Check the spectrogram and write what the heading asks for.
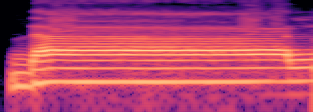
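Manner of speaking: loud দাল, "aa" held long on a level note, closing on l; long drawn-out. Shown as a demonstration. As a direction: intone দাল very slowly. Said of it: "তিন আলিফ টেনে পড়তে হবে".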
